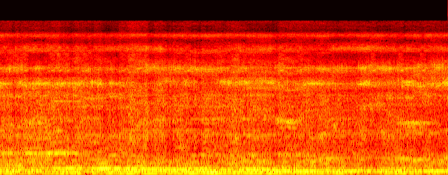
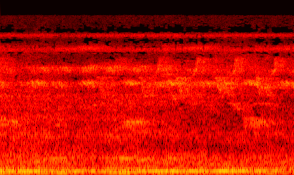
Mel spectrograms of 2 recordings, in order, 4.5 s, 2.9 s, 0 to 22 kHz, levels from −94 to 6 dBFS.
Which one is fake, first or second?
first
